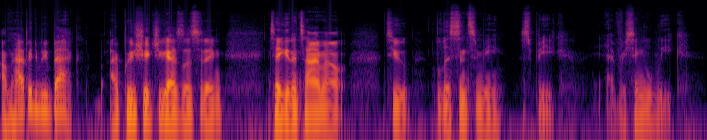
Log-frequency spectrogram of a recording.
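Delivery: alluring, come-hither, seductive voice. Closing the show, the host thanks listeners, seductive voice. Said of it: "I just started using my seductive voice".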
